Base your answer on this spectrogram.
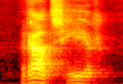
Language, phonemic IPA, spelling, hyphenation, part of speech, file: Dutch, /ˈraːts.ɦeːr/, raadsheer, raads‧heer, noun, Nl-raadsheer.ogg
- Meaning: 1. a male councillor 2. a justice (high-ranking judge) of either gender 3. a bishop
